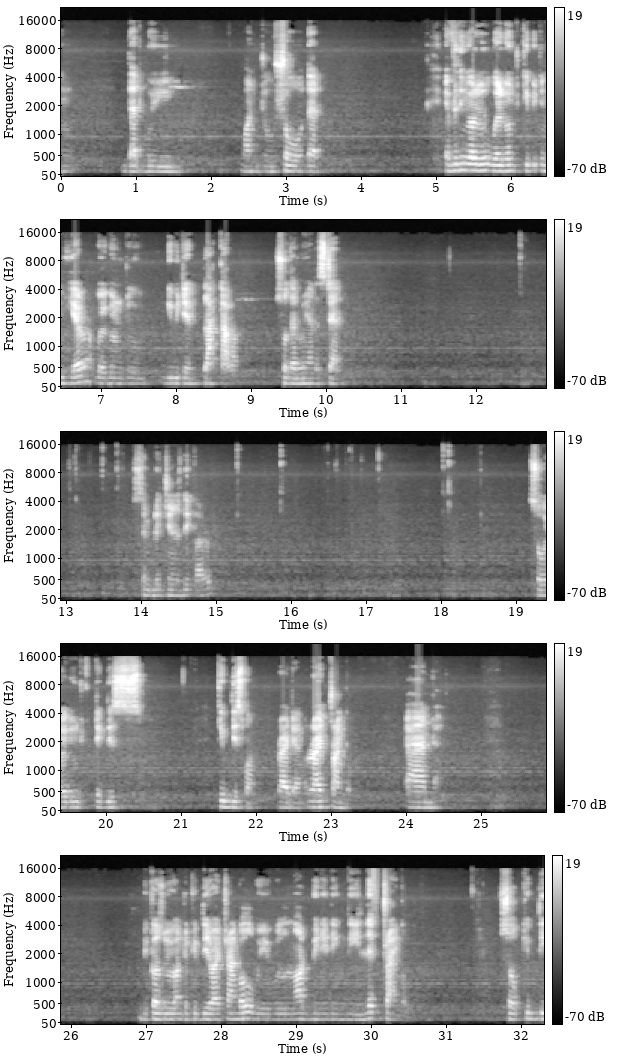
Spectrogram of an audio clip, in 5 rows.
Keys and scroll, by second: 12.4-13.5 typing, 16.1-16.8 typing.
